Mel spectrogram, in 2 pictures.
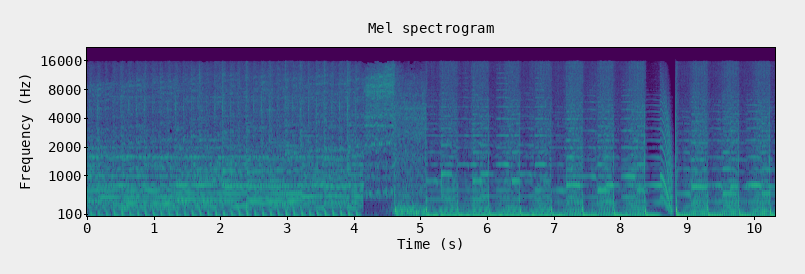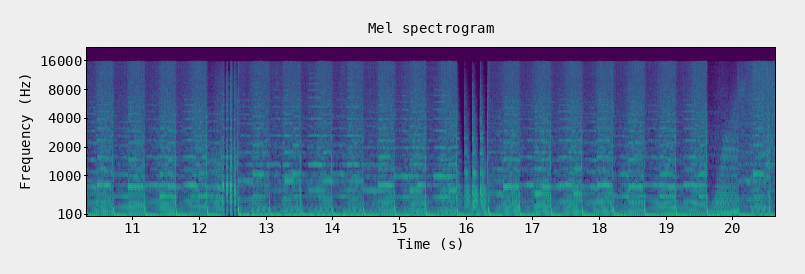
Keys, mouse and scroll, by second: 2.7-3.2 drag, 3.7 click, 11.5-12.2 ctrl+scroll up 3, 12.8-13.1 ctrl+scroll down 2, 14.3-15.1 ctrl+scroll down 4, 15.3-15.7 ctrl+scroll up 2, 17.2 click, 18.2 click.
